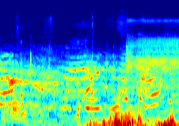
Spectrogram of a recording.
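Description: Several people chatting at a distance, with indistinct background conversation and a low rumble joining in about a second in.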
